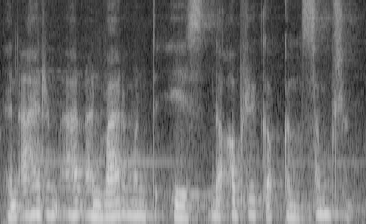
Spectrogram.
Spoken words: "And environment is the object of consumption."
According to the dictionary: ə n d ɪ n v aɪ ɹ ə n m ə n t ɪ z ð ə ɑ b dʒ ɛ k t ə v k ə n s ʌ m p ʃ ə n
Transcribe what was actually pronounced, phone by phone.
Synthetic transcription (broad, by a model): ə n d ɪ n v aɪ ɹ ə n m ə n t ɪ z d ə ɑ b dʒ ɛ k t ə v k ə n s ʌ m p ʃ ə n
